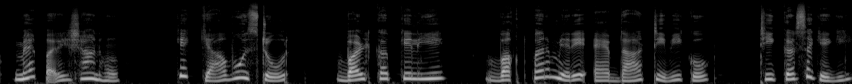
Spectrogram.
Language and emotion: Urdu, fearful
